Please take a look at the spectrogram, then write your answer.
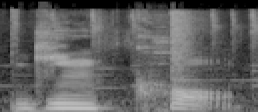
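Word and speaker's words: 銀行: Or ginko, bank. It's pronounced ko after gin, ginko.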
